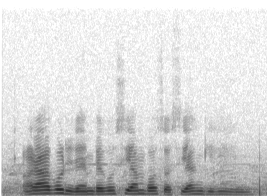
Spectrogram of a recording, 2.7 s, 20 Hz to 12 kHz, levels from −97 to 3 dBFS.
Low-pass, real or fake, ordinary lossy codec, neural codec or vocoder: none; real; none; none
